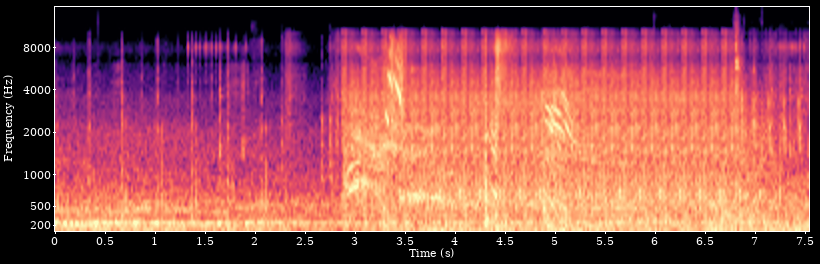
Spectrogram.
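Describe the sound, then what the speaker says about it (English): Bursts of gunfire crack out amid a busy Return to Castle Wolfenstein game soundscape, rapid shots rattling at a distance over a continuous background rumble. "Hear a lot of gunfire."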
